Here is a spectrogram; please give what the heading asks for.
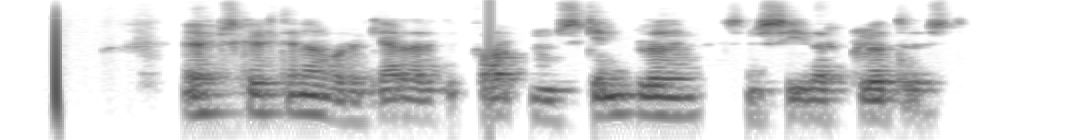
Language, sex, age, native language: Icelandic, male, 30-39, Icelandic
